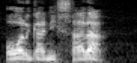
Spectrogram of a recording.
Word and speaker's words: Organizará: Organizará. So the useful thing about the accent being on this ending is that we don't have to worry about where the accent goes when we're pronouncing the whole verb.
